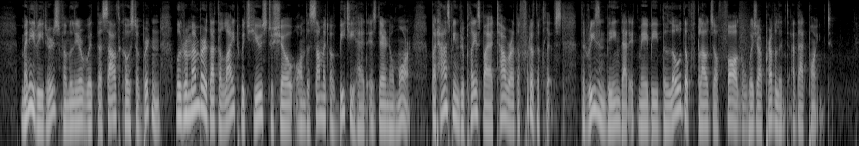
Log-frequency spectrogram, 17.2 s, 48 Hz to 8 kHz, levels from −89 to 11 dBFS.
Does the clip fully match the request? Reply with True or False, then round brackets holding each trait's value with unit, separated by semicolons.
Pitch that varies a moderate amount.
True (4.6 semitones)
